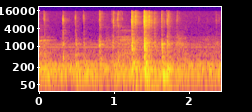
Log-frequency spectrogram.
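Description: Faint, irregular keystrokes on a computer keyboard, a handful of soft clicks.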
